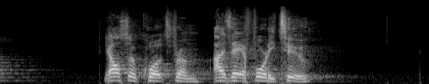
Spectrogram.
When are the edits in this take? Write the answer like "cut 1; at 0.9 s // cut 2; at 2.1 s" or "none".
none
